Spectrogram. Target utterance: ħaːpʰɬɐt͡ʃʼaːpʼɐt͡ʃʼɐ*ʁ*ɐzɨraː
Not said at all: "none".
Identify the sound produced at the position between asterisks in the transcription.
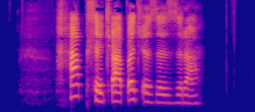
z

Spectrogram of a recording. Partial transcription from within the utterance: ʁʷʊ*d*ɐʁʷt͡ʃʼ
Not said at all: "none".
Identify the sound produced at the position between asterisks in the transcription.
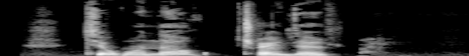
n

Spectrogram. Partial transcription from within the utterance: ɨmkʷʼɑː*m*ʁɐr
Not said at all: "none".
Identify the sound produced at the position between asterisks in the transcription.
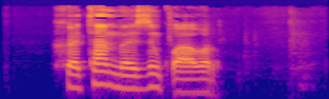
none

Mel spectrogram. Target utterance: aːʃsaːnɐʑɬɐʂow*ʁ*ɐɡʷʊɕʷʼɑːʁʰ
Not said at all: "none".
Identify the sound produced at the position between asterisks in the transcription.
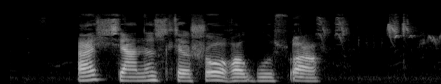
ʁ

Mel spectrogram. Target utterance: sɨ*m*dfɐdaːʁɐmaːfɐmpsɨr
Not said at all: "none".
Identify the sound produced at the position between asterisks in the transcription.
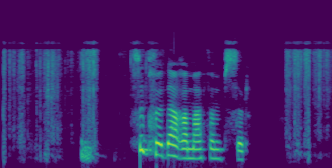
none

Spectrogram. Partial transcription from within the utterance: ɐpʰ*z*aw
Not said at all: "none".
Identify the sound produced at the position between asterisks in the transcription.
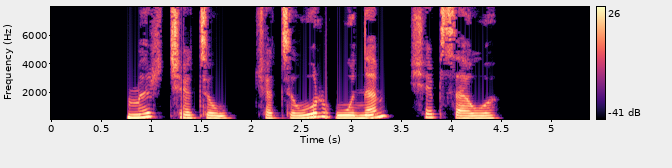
s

